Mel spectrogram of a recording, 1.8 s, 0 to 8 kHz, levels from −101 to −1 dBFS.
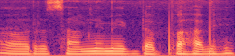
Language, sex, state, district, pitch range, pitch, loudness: Chhattisgarhi, male, Chhattisgarh, Rajnandgaon, 130-135 Hz, 130 Hz, -18 LUFS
